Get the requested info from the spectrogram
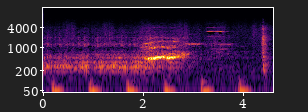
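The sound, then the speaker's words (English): An old truck rumbles as it pulls up at a country general store, its engine chugging in a steady low rhythm with a droning hum and a brief rising whine, ending in a short sharp squeak. “Jed Parsons and I were sitting on the porch of his general store one day when the Martin family pulled up in Sam's old truck. You could have heard it coming a country mile away.”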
